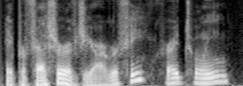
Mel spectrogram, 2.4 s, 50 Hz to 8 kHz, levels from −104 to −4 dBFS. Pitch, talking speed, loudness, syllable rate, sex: 110 Hz, 150 wpm, -17 LUFS, 5.5 syllables/s, male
